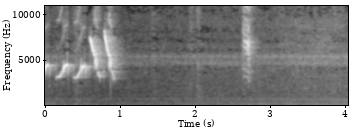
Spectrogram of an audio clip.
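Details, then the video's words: Double-collared seedeater singing the 'tui tui' style, used to teach and warm up other seedeaters: a quick run of about five rising whistled notes in under a second, then silence broken by one sharp click. "ENCARTE PAPA CAPIM TUÍ TUÍ PERFEITO ENSINAR PAPA CAPIM COLEIRO ESQUENTAR CANTO DO COLEIRO/PAPA CAPIM"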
